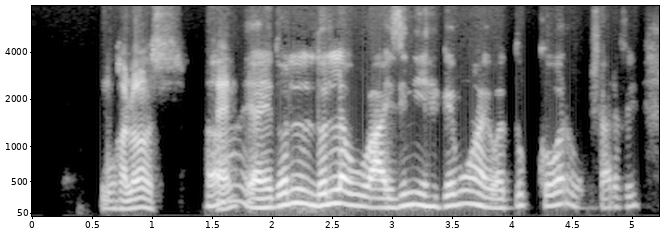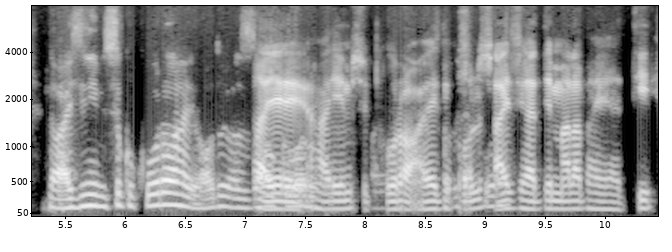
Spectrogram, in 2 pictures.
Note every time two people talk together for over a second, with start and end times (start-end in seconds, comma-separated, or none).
7.1-9.2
